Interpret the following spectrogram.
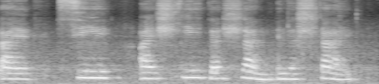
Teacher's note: a lateral lisp on an S would sound like this. It's very wet, slushy sound.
